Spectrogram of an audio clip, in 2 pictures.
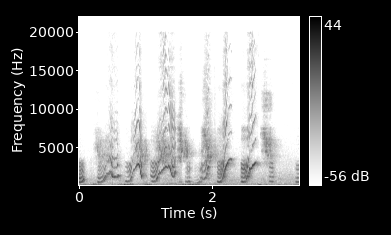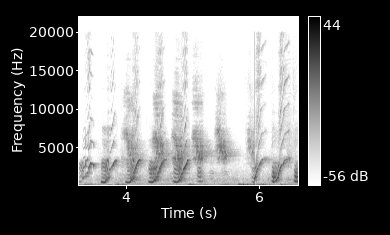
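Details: Left by itself on a breezy veranda, a lonely guinea pig calls loudly enough to beat the wind, giving repeated upward-sweeping squealing whistles in quick bursts, with brief pauses and a steady low roar of wind underneath.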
